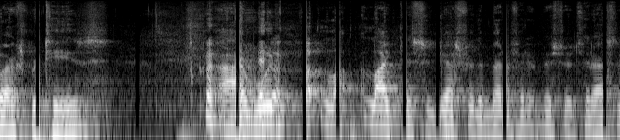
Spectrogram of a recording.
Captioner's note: chuckling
